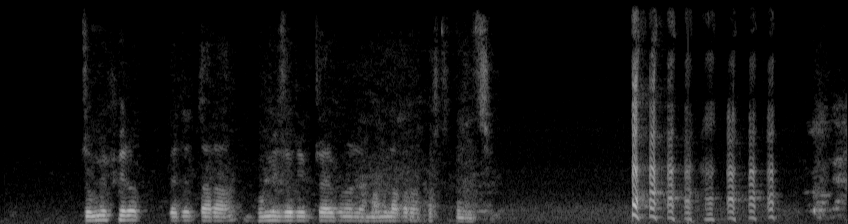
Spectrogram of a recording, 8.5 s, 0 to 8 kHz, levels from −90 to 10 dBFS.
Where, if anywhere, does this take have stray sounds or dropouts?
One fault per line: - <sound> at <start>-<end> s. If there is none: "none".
- laugh at 6.3-7.9 s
